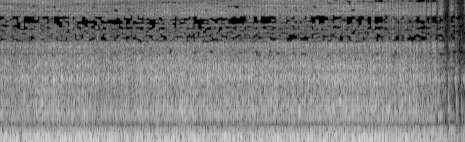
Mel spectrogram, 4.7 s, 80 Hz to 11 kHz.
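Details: Yamaha 15 hp two-stroke outboard after head gasket replacement (leaking head gasket caused hard starting), cooling water flowing normally: even, steady putter with rapid beat, no knocks or misses; normal idle.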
